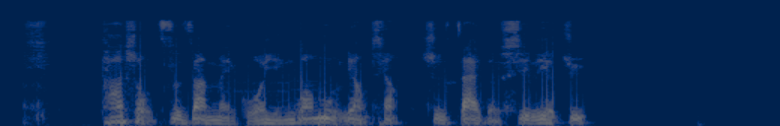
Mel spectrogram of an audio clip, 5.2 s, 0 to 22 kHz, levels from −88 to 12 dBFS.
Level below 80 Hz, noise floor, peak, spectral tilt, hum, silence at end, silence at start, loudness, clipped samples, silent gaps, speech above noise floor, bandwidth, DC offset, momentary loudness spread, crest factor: -72 dBFS; under -90 dBFS; -34 dBFS; -5 dB/octave; none; 1.3 s; 0.15 s; -52 LUFS; under 0.1%; none; over 39 dB; 11.5 kHz; under 0.1%; 9 LU; 20 dB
